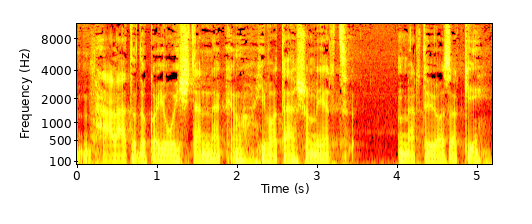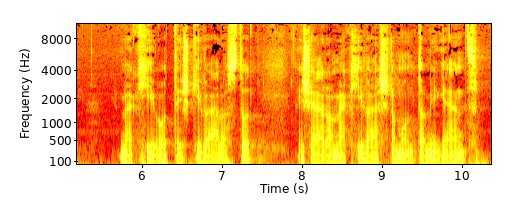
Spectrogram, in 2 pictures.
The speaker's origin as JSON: {"language": "Hungarian", "town": "Felsőgöd", "region": "Pest", "country": "Hungary", "tie": "born or raised there", "said": "Felsőgödön."}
